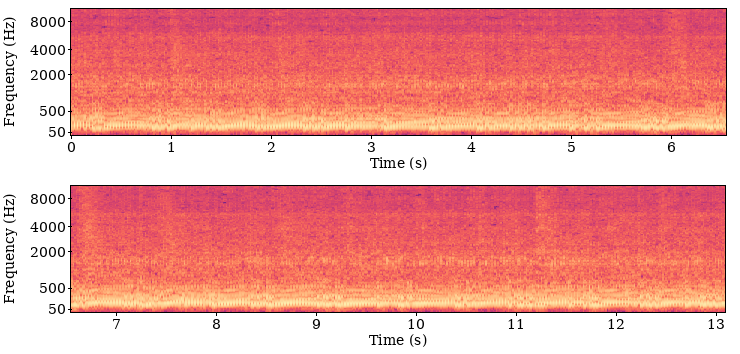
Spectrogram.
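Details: Robin small single-cylinder engine during restoration, first start: runs strong with a deep steady thrum and some revving, no knocks or misses; sounds healthy.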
